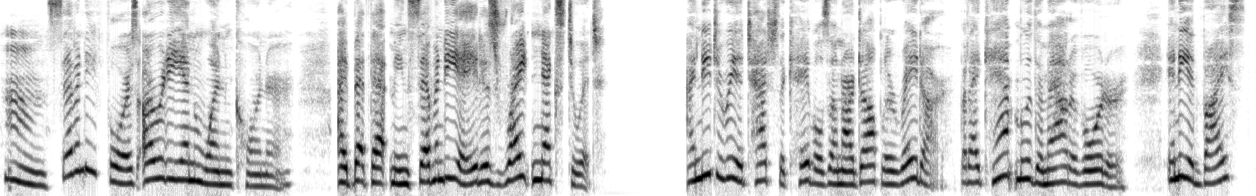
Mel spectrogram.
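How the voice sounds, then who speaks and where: A woman playing a curious, confident young amateur detective in a video game, speaking in a clear, inquisitive, polite and self-assured way. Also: fairly high pitch, expressive, normal speed, dry recording, clean studio sound, natural voice.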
